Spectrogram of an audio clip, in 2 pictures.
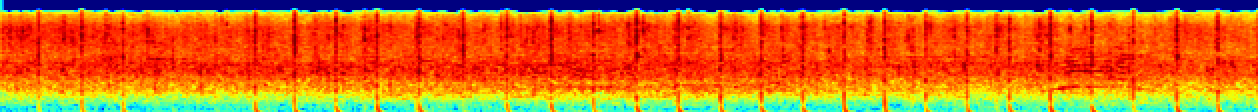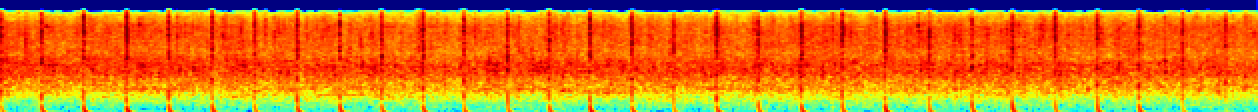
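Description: Large audience applauding: sustained, dense clapping from a packed hall.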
